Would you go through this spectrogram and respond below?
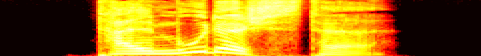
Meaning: inflection of talmudisch: 1. strong/mixed nominative/accusative feminine singular superlative degree 2. strong nominative/accusative plural superlative degree
- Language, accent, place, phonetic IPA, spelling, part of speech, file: German, Germany, Berlin, [talˈmuːdɪʃstə], talmudischste, adjective, De-talmudischste.ogg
